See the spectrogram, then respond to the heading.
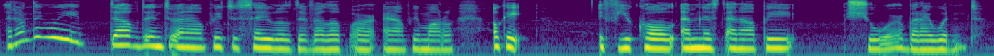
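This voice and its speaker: A woman's voice: medium pitch, moderate pace, darkish tone. A woman hosting a live study stream, chatting casually with viewers and reading their comments aloud in a rambling, chatty way. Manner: rambling, chatty, laughs often, trails off.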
